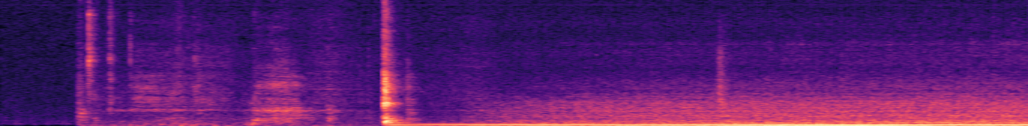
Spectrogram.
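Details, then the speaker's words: Bathroom exhaust fan after replacing its dusty motor: after some handling clatter it spins up to a smooth, low, steady hum with no rattle or grind; normal running. "Alright, nice and quiet."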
